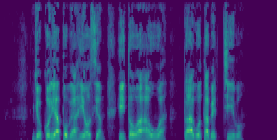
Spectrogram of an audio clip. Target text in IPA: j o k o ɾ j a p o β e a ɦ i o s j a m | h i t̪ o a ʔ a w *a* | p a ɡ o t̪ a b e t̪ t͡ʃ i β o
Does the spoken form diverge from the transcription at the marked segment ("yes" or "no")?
no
